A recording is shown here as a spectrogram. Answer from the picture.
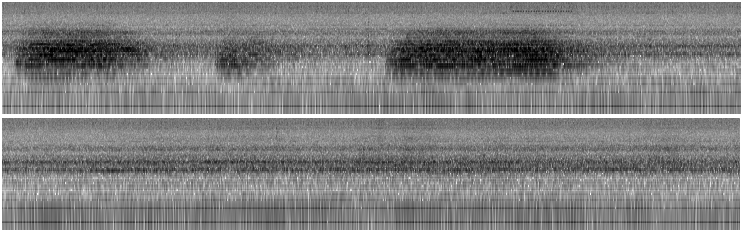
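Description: A horn sounding three blasts, each a chord of several tones: a long one, a short one, then the longest, over a steady low rumble.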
